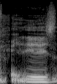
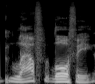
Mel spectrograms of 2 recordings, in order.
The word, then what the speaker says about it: Laufey: Lawfy. It is Lawfy.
